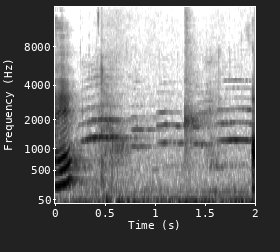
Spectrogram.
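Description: Faint high-pitched voices in the background, like children calling, with one short click a little past a second in.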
